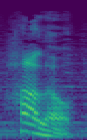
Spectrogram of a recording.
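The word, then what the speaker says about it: Halló: hello in Icelandic is pronounced Hollow thank you is tuck yes is yah no is nay goodbye is bless 14.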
